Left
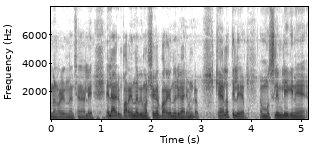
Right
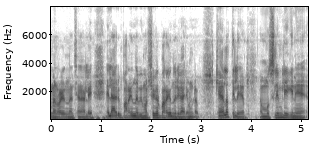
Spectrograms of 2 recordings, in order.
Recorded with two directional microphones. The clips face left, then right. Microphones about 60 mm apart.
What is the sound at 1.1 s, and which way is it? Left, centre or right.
Speech, left.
